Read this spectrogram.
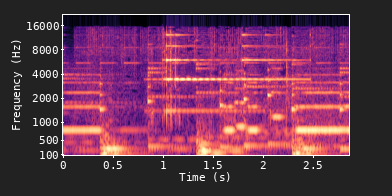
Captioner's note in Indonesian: Suara bel sepeda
